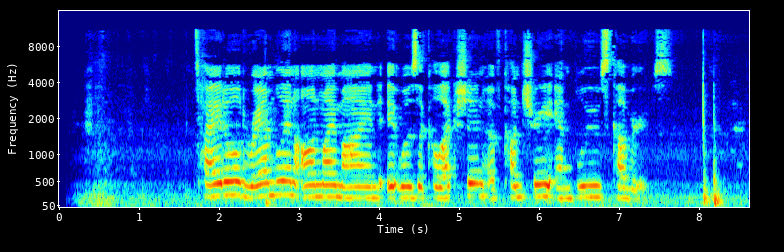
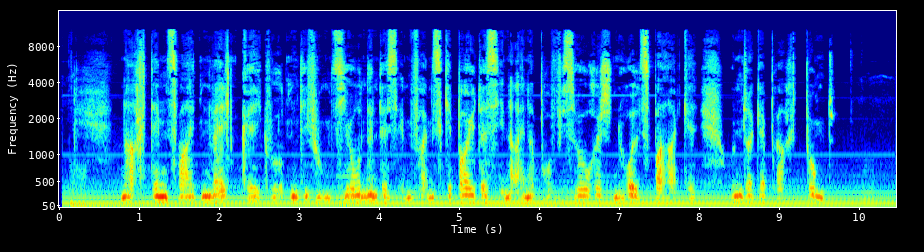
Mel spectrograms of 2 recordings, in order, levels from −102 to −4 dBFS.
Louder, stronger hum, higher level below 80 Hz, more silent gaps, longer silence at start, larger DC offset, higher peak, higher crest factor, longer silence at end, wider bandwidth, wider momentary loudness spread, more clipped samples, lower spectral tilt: first, -27 LUFS vs -31 LUFS; second, none vs 60 Hz at -45 dBFS; second, -56 dBFS vs -48 dBFS; neither; first, 0.35 s vs 0.05 s; neither; about the same, -12 dBFS vs -12 dBFS; about the same, 16 dB vs 20 dB; about the same, 0.1 s vs 0 s; about the same, 11.5 kHz vs 11.5 kHz; first, 15 LU vs 12 LU; neither; about the same, -4.5 dB/octave vs -5 dB/octave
